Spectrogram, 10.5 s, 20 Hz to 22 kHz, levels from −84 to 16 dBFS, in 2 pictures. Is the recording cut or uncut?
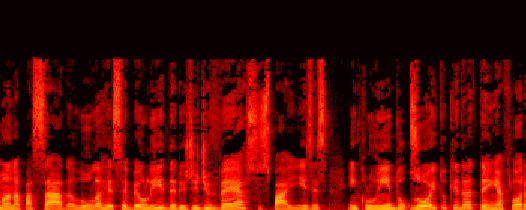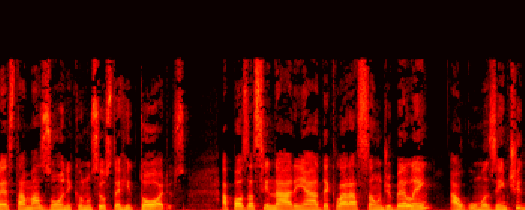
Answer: cut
